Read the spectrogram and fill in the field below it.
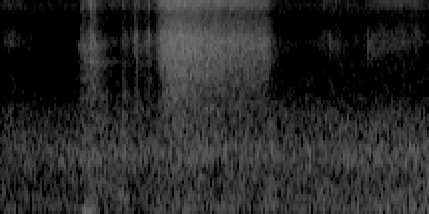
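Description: A sheet of paper slides and rustles.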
